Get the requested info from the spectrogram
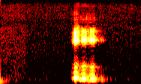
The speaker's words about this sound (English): God damn it! How did you get in here? Freaking even evil goat from hell.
